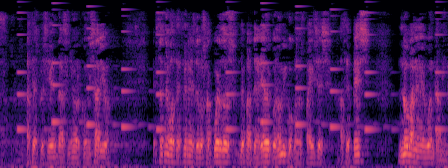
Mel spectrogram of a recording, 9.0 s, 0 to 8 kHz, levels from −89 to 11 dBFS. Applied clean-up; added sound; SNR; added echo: none; Ringtone; 12 dB; reverberation time 0.1 s.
